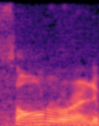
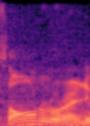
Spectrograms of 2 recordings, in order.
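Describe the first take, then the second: First: The name is pronounced the French way. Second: The name is pronounced the French way.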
